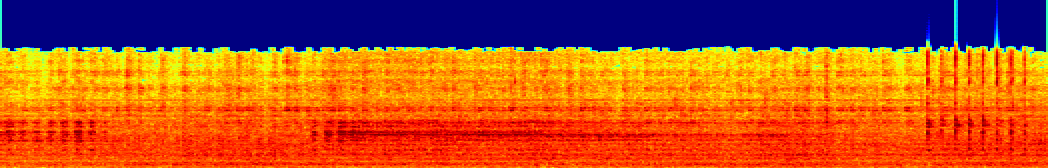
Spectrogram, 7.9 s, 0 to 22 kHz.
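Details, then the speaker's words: Restored Clausing 6930 metal lathe, newly fitted with a VFD, taking its first facing cut on power feed: steady, even cutting hiss over a smooth spindle hum, no chatter; cuts clean with hardly any vibration. "so let's do a facing cut I got one set up let's see here use the feed on that let's see if we're going in the right direction"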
